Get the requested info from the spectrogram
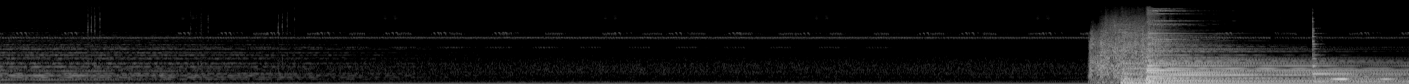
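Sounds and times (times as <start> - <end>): crickets chirping: 0.0 - 11.2.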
